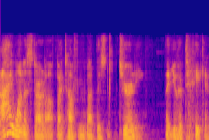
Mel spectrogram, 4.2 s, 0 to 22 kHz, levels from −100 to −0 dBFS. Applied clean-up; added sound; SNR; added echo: neural separator model SepFormer DNS4.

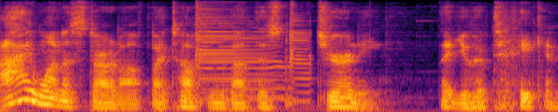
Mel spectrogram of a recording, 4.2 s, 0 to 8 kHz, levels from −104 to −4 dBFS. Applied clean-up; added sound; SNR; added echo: none; Electric guitar; 15 dB; reverberation time 0.2 s.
